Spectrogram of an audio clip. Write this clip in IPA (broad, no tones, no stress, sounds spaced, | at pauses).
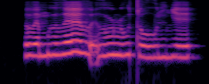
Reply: β ɛ m ɯː ð ɛː v ɛ̰ ð u ɭ u t o ɣ u n ʎ e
